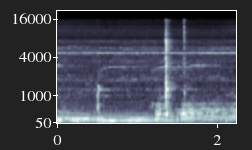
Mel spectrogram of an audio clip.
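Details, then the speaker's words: Honda Beat fuel-injected motorcycle at key-on: two sharp relay clicks but no fuel pump hum; pump only hums after about 30 seconds on; traced to a poor ECU ground (ground wire) for the fuel pump. "Relaynya bunyi cetik, tapi full pumpnya ini tidak mendengung. Coba dengarkan ya."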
